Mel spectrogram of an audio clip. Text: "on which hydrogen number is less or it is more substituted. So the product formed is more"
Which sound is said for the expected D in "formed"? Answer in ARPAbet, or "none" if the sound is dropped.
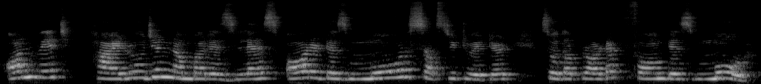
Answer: D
